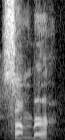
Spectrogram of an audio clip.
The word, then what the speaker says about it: Sumber: Sumber. It's like summer, but with a B.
